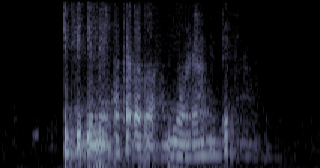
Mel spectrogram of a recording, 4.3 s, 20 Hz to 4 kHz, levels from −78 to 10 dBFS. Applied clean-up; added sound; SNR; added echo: neural separator model SepFormer DNS4.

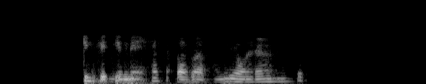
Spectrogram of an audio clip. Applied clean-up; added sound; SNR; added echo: neural mask model DeepFilterNet 3.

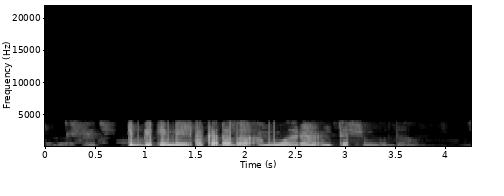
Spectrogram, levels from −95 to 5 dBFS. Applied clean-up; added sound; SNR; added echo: none; none; none; none.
